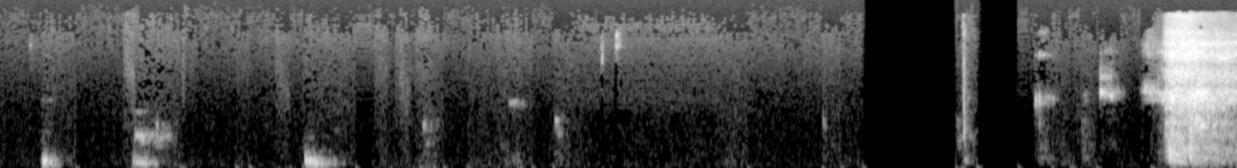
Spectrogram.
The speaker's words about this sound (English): Rizzo's sniffing the smoke coming out of the chimney.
